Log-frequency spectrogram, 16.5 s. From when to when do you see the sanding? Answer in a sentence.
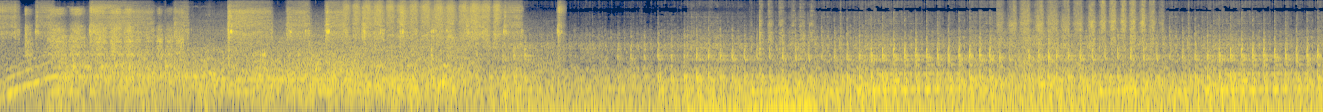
You can hear the sanding from 0.3 to 2.4 s, from 4.2 to 6.3 s, from 8.8 to 10.2 s and from 12.4 to 14.6 s.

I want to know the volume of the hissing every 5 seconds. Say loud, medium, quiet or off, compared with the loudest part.
loud, loud, off, off.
